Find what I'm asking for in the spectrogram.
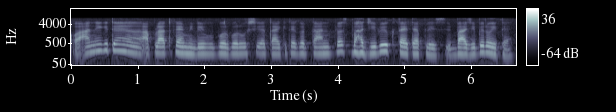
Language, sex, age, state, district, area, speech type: Goan Konkani, female, 18-30, Goa, Canacona, rural, spontaneous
